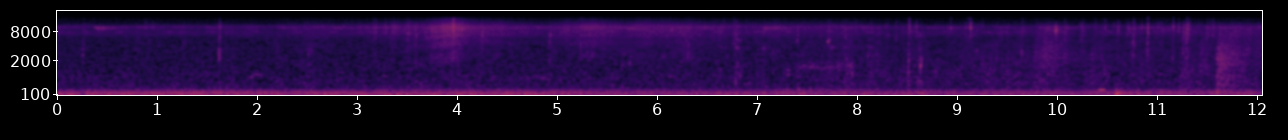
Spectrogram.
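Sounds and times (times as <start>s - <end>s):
shallow water splashing: 1.4s - 12.0s.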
